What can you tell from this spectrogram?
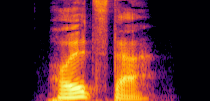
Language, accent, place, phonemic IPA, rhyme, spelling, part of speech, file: German, Germany, Berlin, /ˈhɔlstɐ/, -ɔlstɐ, Holster, noun, De-Holster.ogg
- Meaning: holster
